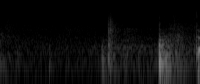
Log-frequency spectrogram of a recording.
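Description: Quiet room, then a few soft knocks in the second half as casino chips are set down on the felt craps layout.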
